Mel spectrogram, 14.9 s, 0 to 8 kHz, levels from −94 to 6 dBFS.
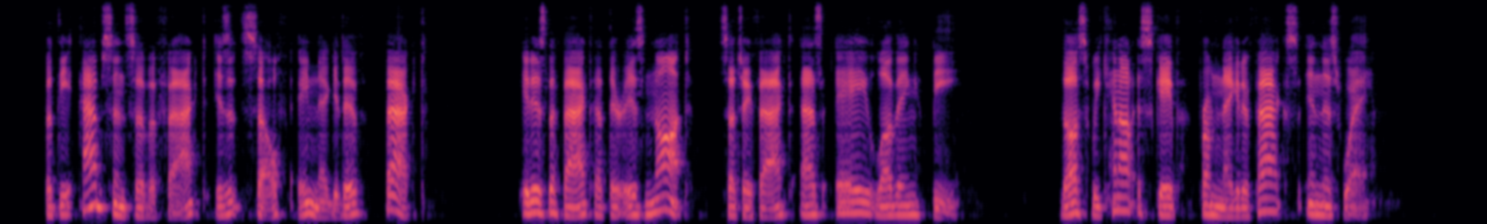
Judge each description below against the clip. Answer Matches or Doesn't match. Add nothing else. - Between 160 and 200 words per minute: Doesn't match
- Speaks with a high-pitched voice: Doesn't match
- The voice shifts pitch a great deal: Doesn't match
